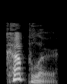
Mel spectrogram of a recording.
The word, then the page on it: coupler: British English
